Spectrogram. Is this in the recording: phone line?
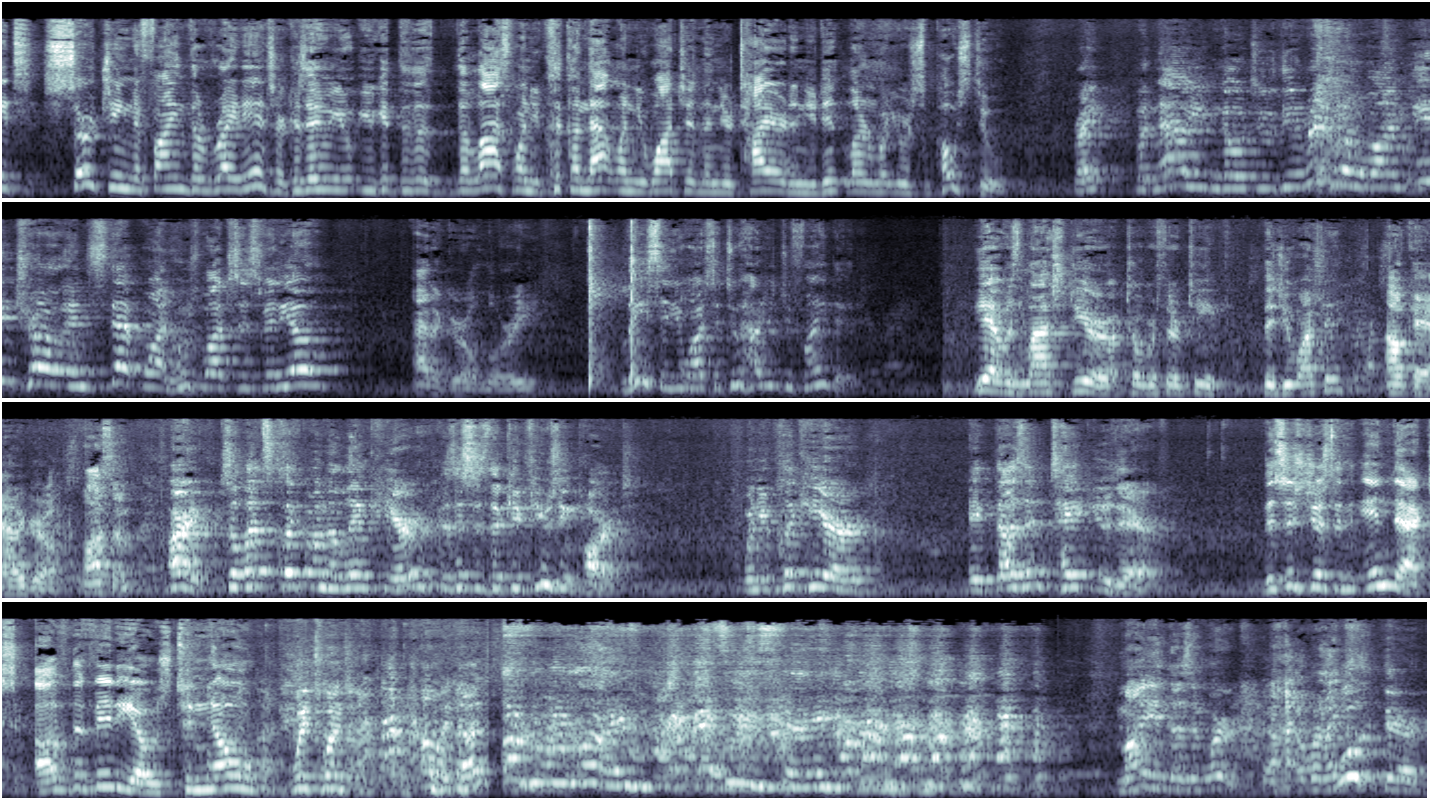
no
